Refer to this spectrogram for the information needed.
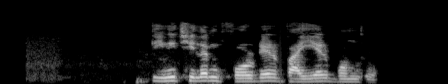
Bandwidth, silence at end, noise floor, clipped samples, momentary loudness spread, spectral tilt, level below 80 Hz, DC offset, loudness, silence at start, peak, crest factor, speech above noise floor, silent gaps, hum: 7.6 kHz; 0.75 s; -80 dBFS; under 0.1%; 14 LU; -6 dB/octave; -58 dBFS; under 0.1%; -17 LUFS; 1.5 s; -2 dBFS; 18 dB; 64 dB; none; none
